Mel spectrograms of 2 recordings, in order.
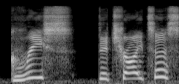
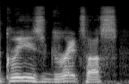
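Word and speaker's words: Greez Dritus: And I'm just looking at his name, going, "Grease Detritus." Is that kind of something they've worked? That's not how that is pronounced. It's Grease Dritus.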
